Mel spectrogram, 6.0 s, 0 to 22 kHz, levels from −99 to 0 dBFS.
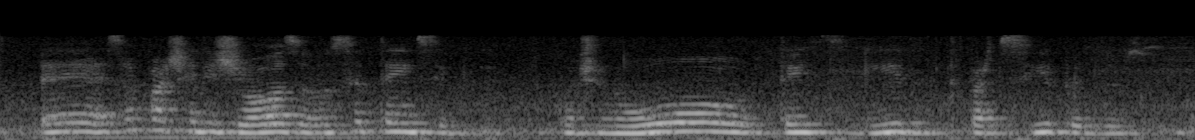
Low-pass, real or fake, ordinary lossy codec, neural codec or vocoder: none; real; none; none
